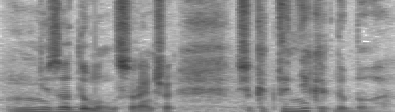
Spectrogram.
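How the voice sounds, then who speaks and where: An actor playing a cool, sardonic detainee who needles a policeman with deliberate, mocking delivery in an audio drama. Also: mid-range voice, very animated, darkish tone, slight background noise. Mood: calm, sardonic. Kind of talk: naturalistic audio film drama acting.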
